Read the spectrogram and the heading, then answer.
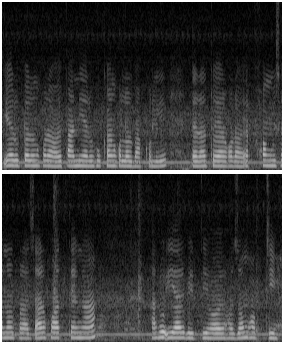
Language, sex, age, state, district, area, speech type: Assamese, female, 18-30, Assam, Darrang, rural, spontaneous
